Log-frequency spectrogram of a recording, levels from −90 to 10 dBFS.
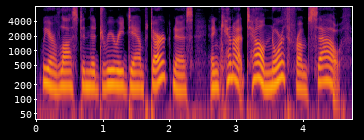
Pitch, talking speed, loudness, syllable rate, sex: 200 Hz, 175 wpm, -16 LUFS, 4.1 syllables/s, female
